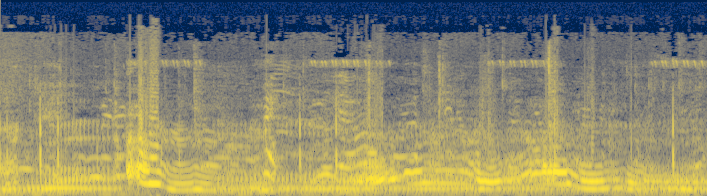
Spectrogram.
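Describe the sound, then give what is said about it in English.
A couple of lions mating on top of a safari tour Jeep growl and roar in deep, rumbling bursts that rise and fall, with loud guttural moans repeating over several seconds against a steady low engine hum, recorded by tourists on cell phones. “When a couple of lions jumped on top of the Jeep and started getting it on, the tourists hit record.”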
